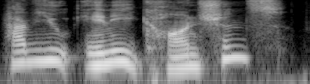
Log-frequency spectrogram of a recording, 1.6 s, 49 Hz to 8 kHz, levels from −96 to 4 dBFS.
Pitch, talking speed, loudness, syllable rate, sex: 180 Hz, 155 wpm, -18 LUFS, 5.4 syllables/s, male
